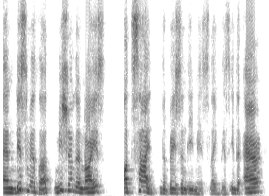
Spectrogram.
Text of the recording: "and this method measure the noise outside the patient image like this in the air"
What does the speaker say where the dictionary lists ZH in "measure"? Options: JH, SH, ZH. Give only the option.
SH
